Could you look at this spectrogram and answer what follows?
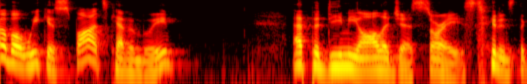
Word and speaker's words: epidemiologists: Epidemiologists, sorry, students, the correct pronunciation is epidemiologists.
